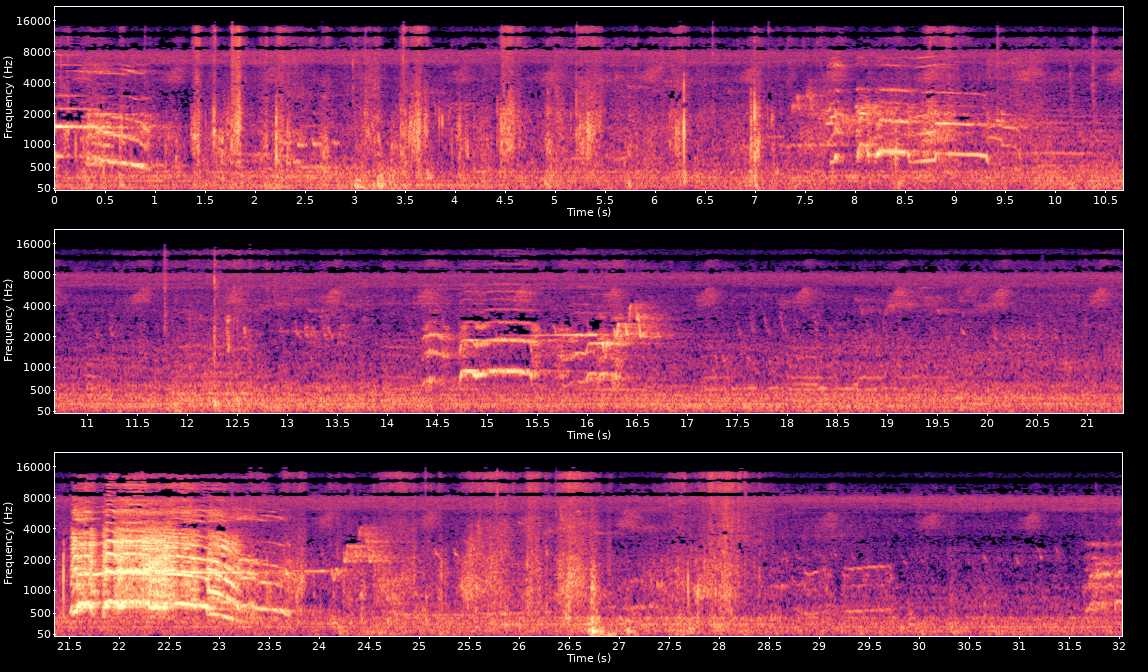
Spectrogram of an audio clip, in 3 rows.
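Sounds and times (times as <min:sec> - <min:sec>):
rooster crowing: 0:00.0 - 0:01.1, 0:07.6 - 0:09.8, 0:14.4 - 0:16.5, 0:21.4 - 0:24.2, 0:31.7 - 0:32.0.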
